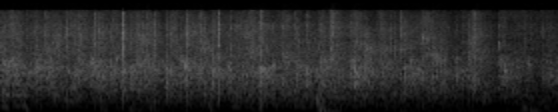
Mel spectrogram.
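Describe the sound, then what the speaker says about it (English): An audience claps loudly and continuously for a guest at the close of a live podcast show, a thick, even wash of many hands, nearby and steady, without talk over it. "One big round of applause."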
